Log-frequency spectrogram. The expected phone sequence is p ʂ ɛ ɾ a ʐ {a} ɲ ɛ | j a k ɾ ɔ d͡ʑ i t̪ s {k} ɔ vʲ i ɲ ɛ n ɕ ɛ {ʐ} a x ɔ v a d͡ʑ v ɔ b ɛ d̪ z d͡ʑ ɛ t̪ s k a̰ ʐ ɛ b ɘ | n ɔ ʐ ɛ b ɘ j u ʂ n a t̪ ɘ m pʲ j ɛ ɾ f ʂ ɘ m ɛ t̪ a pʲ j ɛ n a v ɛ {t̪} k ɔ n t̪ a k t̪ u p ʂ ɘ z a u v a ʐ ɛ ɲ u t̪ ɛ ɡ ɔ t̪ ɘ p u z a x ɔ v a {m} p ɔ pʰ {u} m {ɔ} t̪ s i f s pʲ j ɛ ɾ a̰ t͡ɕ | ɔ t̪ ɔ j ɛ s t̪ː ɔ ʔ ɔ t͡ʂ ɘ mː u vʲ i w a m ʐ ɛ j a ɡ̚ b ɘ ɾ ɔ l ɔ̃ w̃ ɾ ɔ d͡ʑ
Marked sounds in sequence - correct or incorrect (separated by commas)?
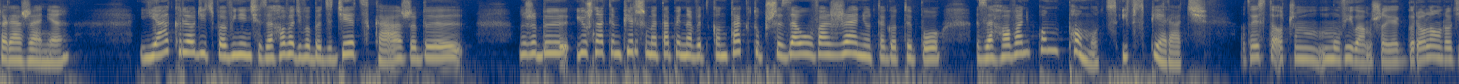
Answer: incorrect, incorrect, incorrect, correct, incorrect, incorrect, incorrect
